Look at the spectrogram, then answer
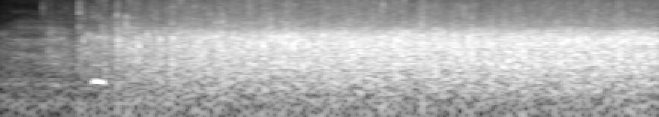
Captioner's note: audience applause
